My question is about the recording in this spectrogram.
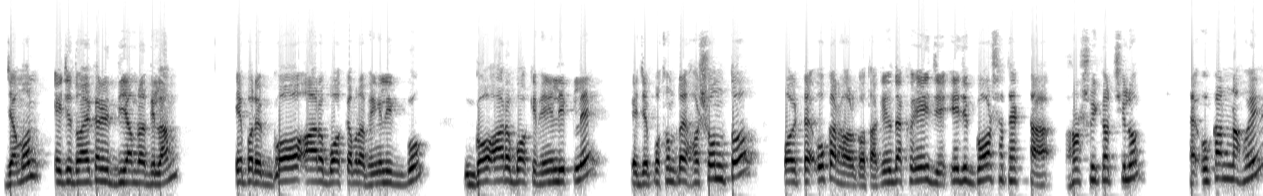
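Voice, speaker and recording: A man's voice: sits high, fast, a bit bright. A male teacher with a Bangladeshi Bengali accent, explaining a lesson step by step and asking and answering his own questions. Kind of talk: recorded grammar lesson.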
